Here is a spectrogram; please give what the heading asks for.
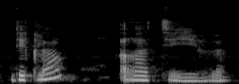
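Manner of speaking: usual speaking voice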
